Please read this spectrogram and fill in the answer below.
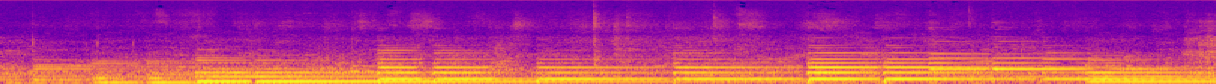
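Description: Nylon-string classical guitar being tuned: single strings plucked and left ringing while a peg is turned, one low note stepping up in pitch about a second in.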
